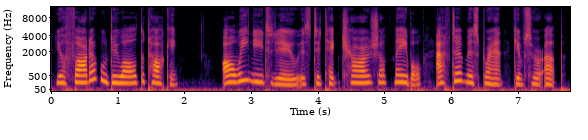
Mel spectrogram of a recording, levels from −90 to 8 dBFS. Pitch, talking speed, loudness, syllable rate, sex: 240 Hz, 185 wpm, -20 LUFS, 4.6 syllables/s, female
